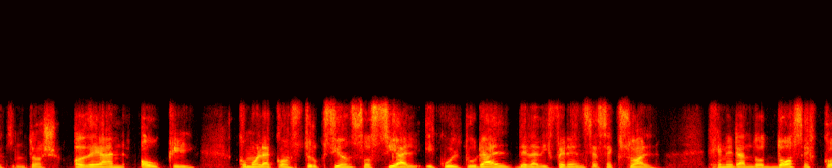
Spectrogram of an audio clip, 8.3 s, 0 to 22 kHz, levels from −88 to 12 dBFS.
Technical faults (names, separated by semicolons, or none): Opus voice compression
